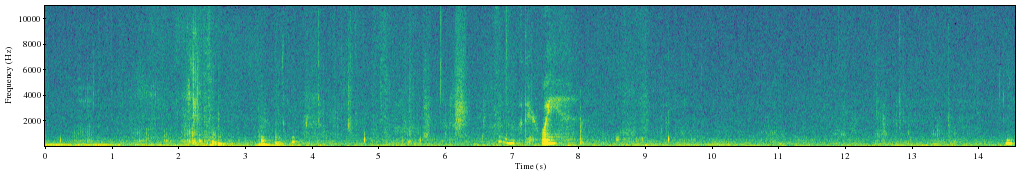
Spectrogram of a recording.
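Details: Domestic cat indoors, one of the pets Prince Charming and Otis, purring: a low, steady rumble that rises and fades under soft, whispered human speech, with scattered faint clicks and rustles in a small room.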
